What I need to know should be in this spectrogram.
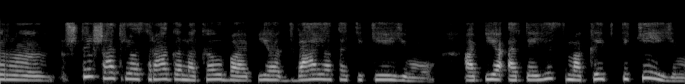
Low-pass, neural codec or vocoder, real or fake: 7.2 kHz; none; real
